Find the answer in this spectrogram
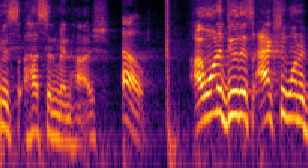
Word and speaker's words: Hasan Minhaj: says your name says hassan minaj yeah but the real way you pronounce it and this is a big deal because my parents are here it's hassan minhaj and people always mispronounce it they're always like haseem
